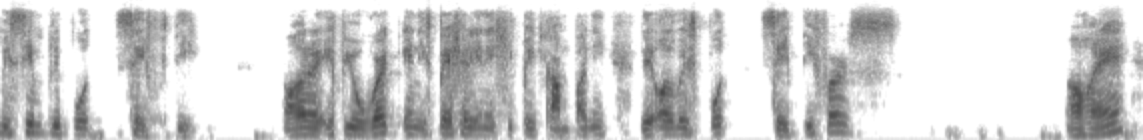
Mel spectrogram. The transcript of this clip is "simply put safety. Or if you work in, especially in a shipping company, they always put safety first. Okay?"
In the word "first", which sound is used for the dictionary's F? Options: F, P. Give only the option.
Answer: F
